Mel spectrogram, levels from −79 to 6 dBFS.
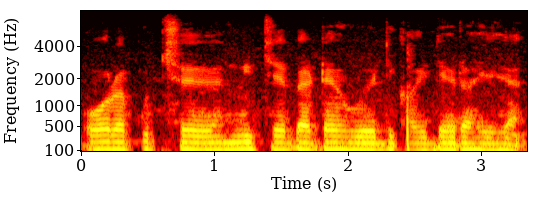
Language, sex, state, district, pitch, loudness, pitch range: Hindi, male, Haryana, Charkhi Dadri, 105 Hz, -17 LUFS, 100-105 Hz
